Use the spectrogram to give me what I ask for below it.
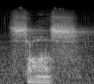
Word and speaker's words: सांस: अभी अभी हमारे बचपन में सांस को चंद्रबिंदु से लिखा जाता था, सांस, क्योंकि सांस में आधा अनुस्वार का उच्चारण होता है, शांति में पूरा अनुस्वार और सांस में आधा अनुस्वार।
